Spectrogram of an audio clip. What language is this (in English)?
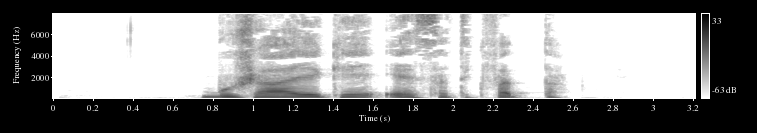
Oromo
